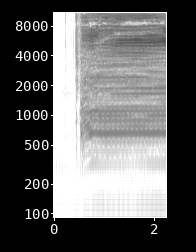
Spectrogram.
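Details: Andis Masters cordless clipper, loud after a few months of use: it starts with a snap and settles into a loud high buzz and rattle. A worn part that pushes up on the bottom blade no longer supports it.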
